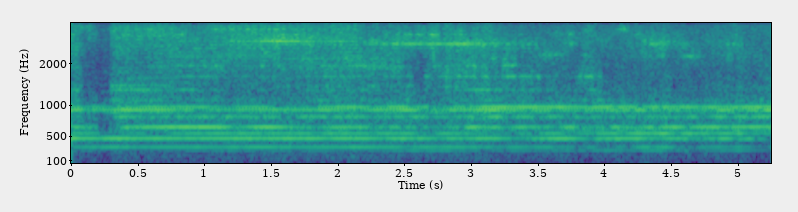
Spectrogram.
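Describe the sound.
Passing train sounding a sustained horn-like tone of stacked steady pitches over constant rumbling noise, loud and level for the whole stretch with no break.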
